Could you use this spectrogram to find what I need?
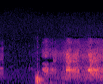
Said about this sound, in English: There were a group of dogs that were surrounding people and barking away, so it was a little hard to hear you. But police dogs with muzzles on them as they slowly try to move the crowd back and out away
